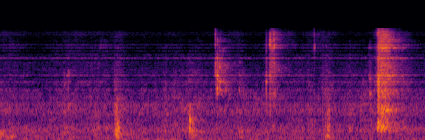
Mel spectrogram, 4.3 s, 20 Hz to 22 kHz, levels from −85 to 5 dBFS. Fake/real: fake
